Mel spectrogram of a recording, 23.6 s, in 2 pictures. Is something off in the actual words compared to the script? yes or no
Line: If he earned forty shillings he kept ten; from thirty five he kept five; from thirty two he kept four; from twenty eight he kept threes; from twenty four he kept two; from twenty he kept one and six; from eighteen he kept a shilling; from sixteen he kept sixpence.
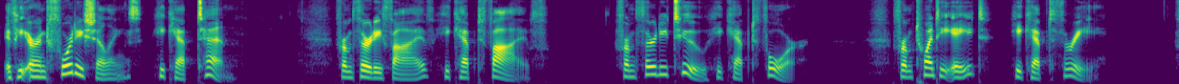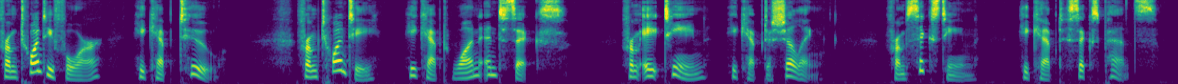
yes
